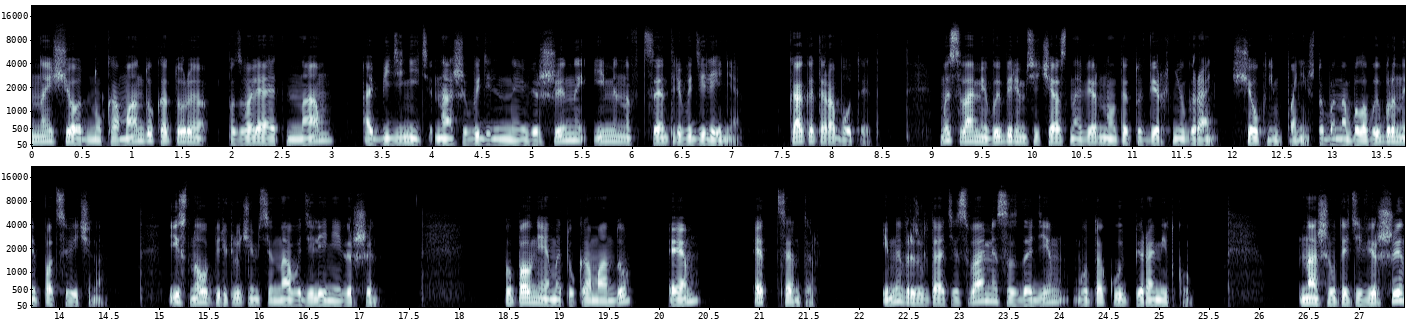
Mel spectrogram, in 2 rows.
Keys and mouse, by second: 0.8 m, 10.2 click, 11.1 click, 16.3 click, 20.1 m, 23.7-25.1 middle drag.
